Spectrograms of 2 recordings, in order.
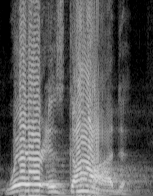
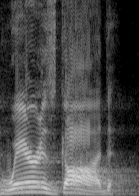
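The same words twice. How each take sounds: First: It is said in a stronger, louder tone. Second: It is said at a moderate volume.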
